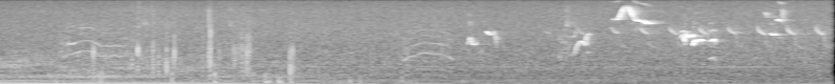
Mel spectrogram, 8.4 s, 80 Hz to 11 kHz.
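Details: Gray catbird (Dumetella carolinensis) giving its soft, cat-like downslurred mew in the Beverly Swamp, Flamborough, Ontario, Canada, at the 2024 summer solstice, with higher chirps from other birds and a low steady hum.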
